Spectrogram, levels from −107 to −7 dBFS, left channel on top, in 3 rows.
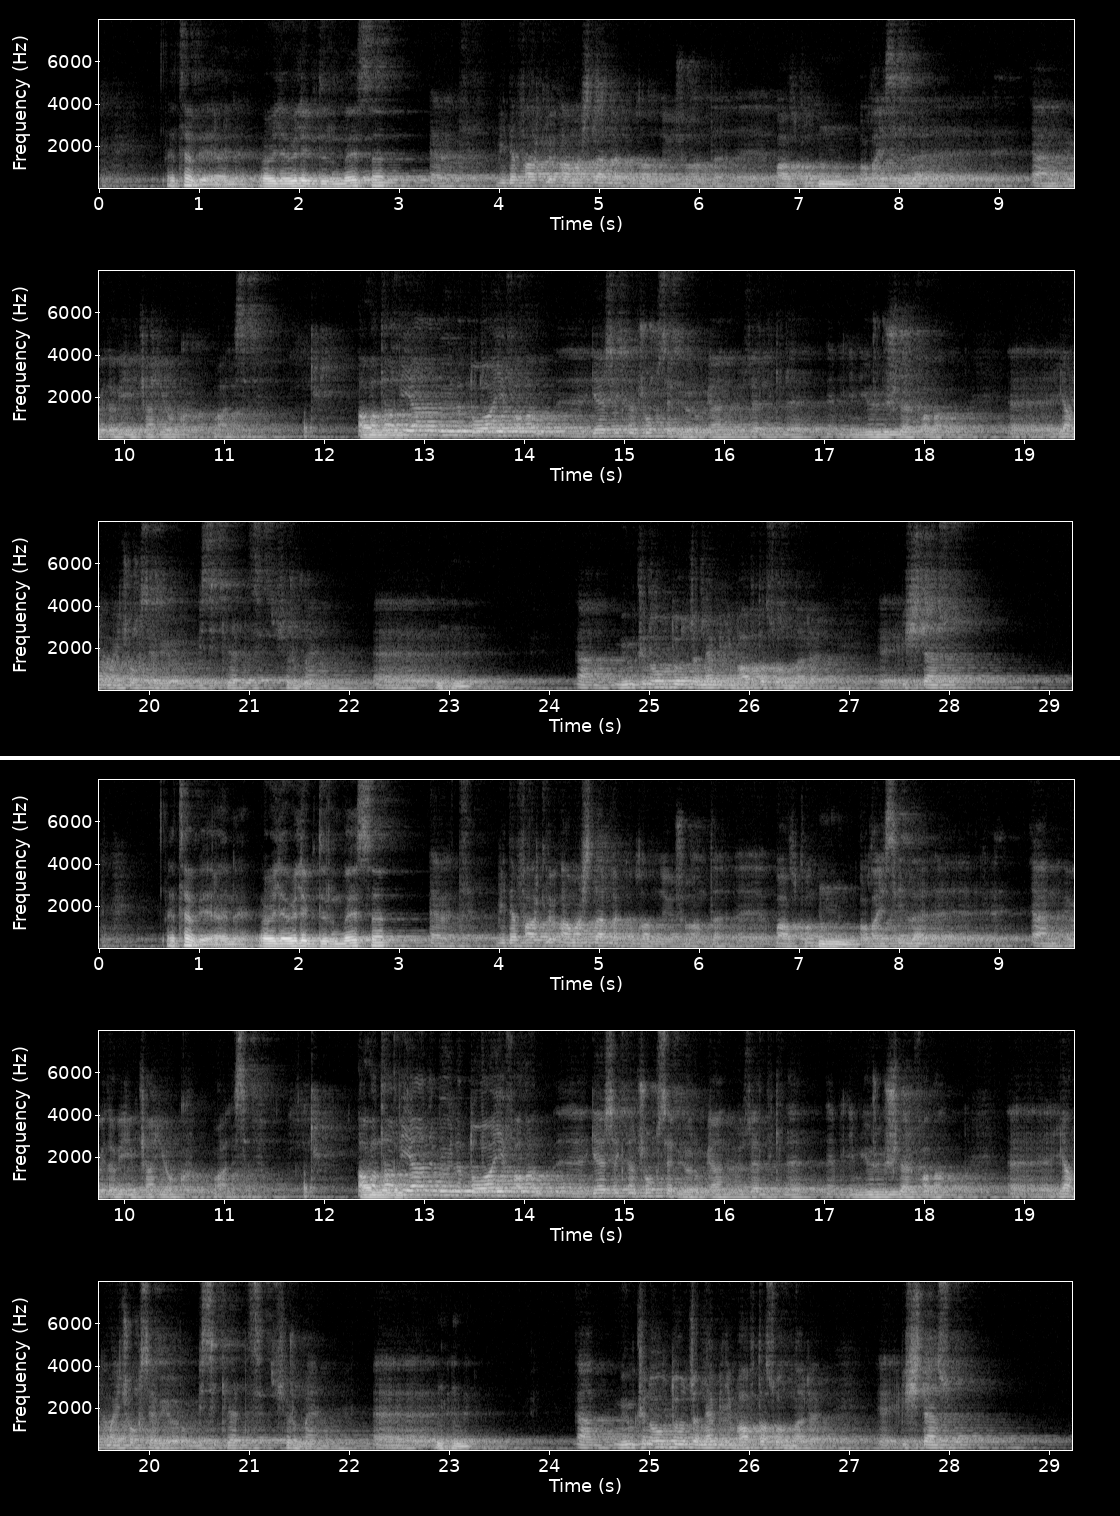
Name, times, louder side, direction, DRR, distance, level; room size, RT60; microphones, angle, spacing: voice 1, 0.7-2.9 7.2-7.6 12.4-12.8 21.5-21.6 22.9-23.2, right 4 dB, 60° right, 11 dB, 0.7 m, -28 dB
voice 2, 3.3-7.2 7.6-9.1 9.3-11.3 11.9-12.0 12.3-18.2 18.8-21.7 22.2-23.2 24.2-26.7 27.3-28.0, right 1 dB, 40° right, 1 dB, 4.1 m, -38 dB
24.0 x 23.5 x 9.1 m, 2.6 s
head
